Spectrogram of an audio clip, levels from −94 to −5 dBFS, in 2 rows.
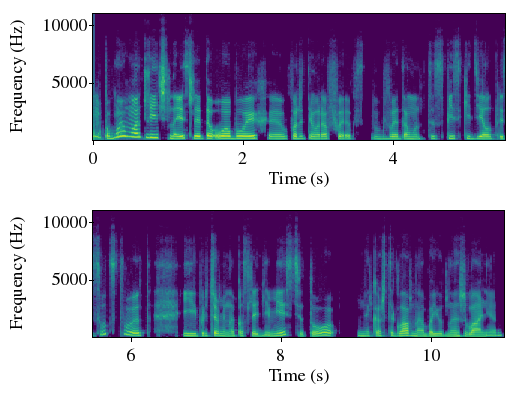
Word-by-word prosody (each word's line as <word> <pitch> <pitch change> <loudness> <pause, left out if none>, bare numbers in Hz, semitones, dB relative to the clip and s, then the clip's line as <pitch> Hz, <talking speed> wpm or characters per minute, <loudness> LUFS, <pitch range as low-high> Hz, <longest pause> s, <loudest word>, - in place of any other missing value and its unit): По-моему, 360 - +4
отлично, 280 - +3
если 205 +1 +5
это 210 +1 +4
у 210 - +5
обоих, 210 +2 +5
э, 185 -2 -3
партнеров, 195 -1 -3
э, - - -2
фс 185 - -27
в 180 +1 -10
этом 180 -1 -2
вот, 175 +2 -9
э, 200 - -6
списке 210 0 -7
дел 185 -2 0
присутствует, 215 - -3 0.4
и 185 -1 -2
причем 185 +1 -2
не 170 - -6
на 170 +1 -6
последнем 170 -1 -5
месте, 200 - -3
то, 210 +5 0 0.3
мне 175 -1 -7
кажется, 185 - -7
главное- 185 -2 0
обоюдное 165 -1 -3
желание. 165 +6 -3
190 Hz, 160 wpm, -22 LUFS, 180-210 Hz, 0.4 s, если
